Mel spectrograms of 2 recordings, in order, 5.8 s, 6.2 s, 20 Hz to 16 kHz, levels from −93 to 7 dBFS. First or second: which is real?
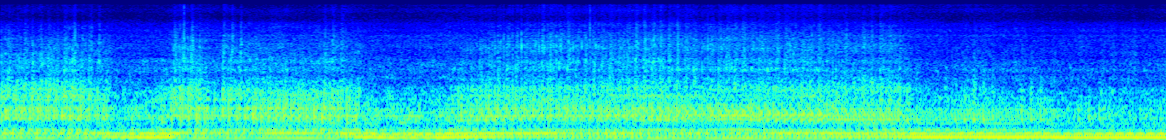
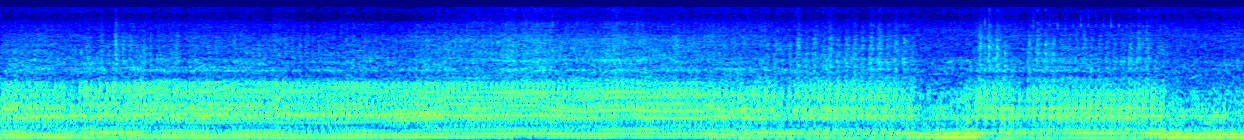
second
